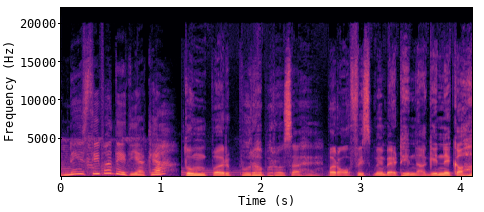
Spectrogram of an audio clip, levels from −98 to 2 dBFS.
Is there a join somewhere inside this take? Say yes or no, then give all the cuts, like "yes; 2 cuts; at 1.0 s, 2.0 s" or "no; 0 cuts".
yes; 1 cut; at 1.1 s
